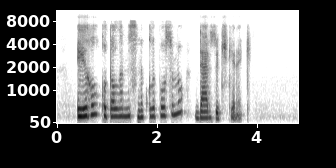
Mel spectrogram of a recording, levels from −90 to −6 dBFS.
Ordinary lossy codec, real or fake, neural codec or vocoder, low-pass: Opus, 24 kbps; fake; codec, 16 kHz, 1.1 kbps, Voila-Tokenizer; 7.2 kHz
